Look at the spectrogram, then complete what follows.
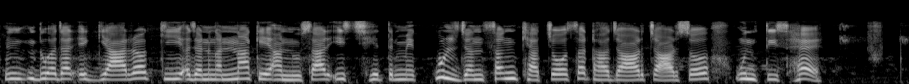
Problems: constant background noise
